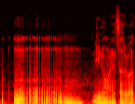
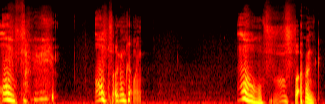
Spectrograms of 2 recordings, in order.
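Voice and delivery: climax; 9 semitones higher, 5 dB louder, much slower than usual. Acted. Climax in an intimate scene.

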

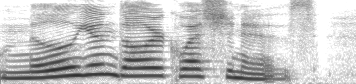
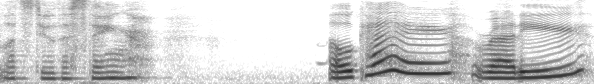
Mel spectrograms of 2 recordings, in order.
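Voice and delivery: ordinary delivery

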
